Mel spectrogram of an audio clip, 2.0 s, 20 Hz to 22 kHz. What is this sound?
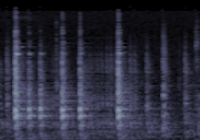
Metal crackling
Crunchy metal sound from the piece of a tractor.
Zoom H4n + shotgun mic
